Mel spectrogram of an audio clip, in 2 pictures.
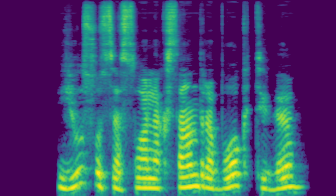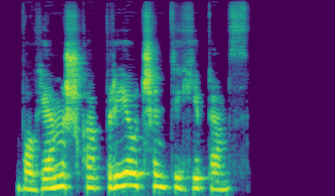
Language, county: Lithuanian, Kaunas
